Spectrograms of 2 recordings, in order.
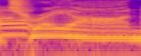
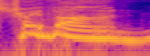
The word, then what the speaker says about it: Trayvon: Do you remember when Jesse Jackson mispronounced Trayvon's name? He said Trayon. – Oh, man. – And someone had to tap him on the shoulder and say, it's Trayvon, Reverend.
